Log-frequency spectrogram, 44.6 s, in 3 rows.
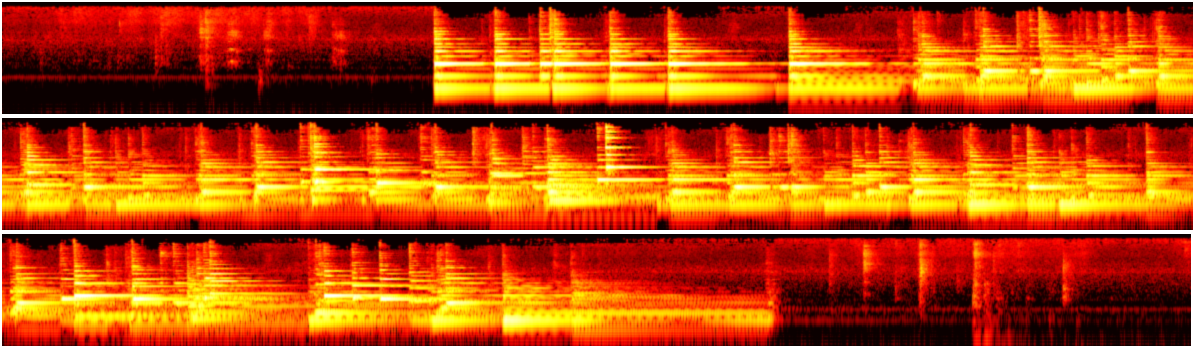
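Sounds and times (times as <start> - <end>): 
harp playing: 5.4 - 40.9.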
